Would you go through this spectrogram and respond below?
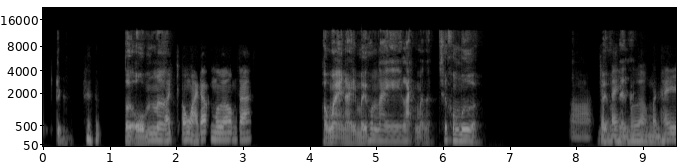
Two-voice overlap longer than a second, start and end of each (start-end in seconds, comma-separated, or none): none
